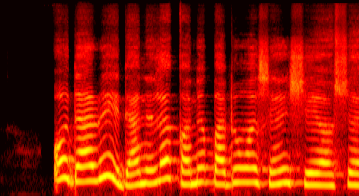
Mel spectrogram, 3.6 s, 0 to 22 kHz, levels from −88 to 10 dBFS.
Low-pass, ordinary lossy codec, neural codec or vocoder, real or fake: none; none; autoencoder, 48 kHz, 32 numbers a frame, DAC-VAE, trained on Japanese speech; fake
